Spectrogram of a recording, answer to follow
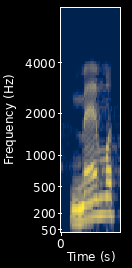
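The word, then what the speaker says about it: mammoth: मैमथ इसका pronunciation, आप इस वर्ड को ध्यान से रखना याद, मैमथ कहते हैं इसको। हमने चाहे भले इसको मैम की मौत पढ़ा इस तरह से, लेकिन आप इसको मैमथ पढ़ना।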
